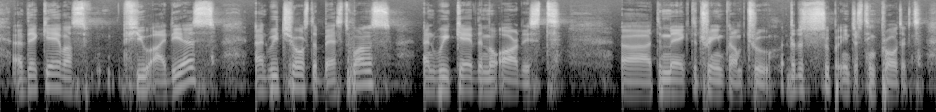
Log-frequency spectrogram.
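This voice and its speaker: A man with a medium pitch speaks at a moderate pace with lively intonation and very even loudness. Noticeable background noise is present. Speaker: marketer and urban activist. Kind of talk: lecture. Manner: halting, many fillers.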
